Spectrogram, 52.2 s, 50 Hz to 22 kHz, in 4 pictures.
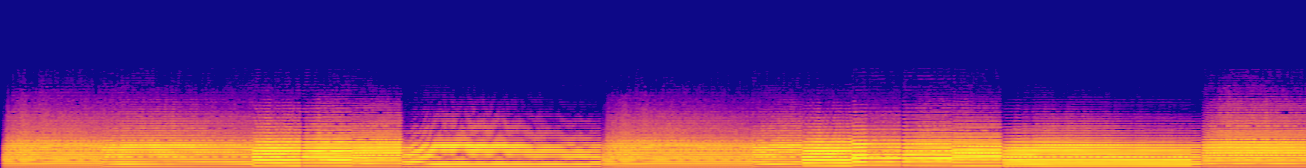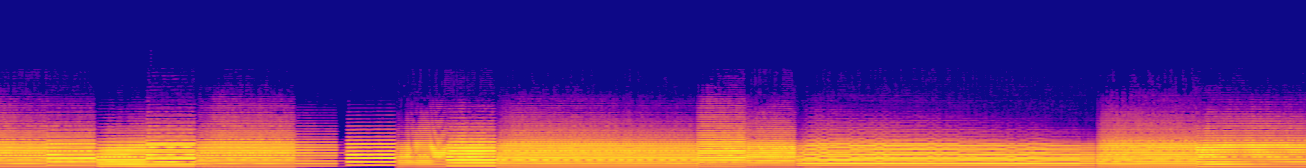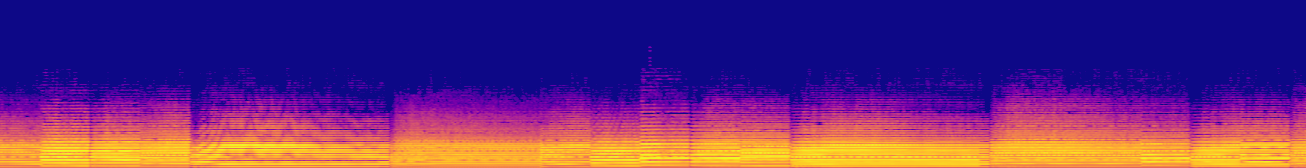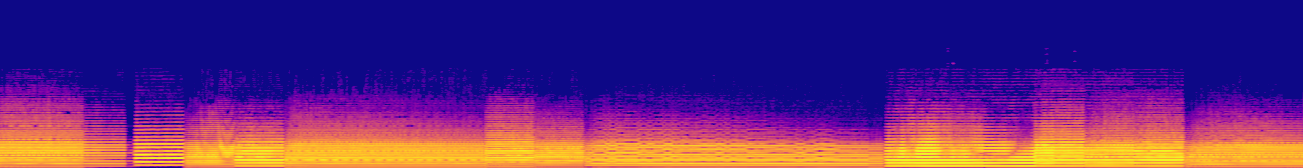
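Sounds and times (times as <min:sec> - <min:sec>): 
clarinet concerto: 0:00.0 - 0:52.2
trumpet trio: 0:00.0 - 0:52.2.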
